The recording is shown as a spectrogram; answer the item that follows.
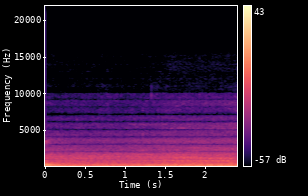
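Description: A steady low rumble of background noise with no distinct events in it.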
